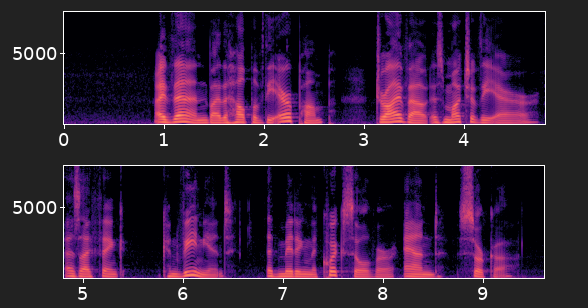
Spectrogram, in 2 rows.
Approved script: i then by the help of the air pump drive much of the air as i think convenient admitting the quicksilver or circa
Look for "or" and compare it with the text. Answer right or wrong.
wrong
